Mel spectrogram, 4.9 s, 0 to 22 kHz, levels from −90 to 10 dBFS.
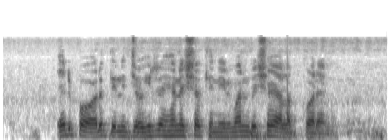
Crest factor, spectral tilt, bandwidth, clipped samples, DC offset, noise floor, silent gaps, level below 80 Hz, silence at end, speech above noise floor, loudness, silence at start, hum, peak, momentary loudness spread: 14 dB; -4.5 dB/octave; 7.6 kHz; under 0.1%; under 0.1%; -48 dBFS; none; -50 dBFS; 0.05 s; 30 dB; -18 LUFS; 0.7 s; none; -4 dBFS; 12 LU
